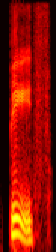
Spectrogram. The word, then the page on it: beef: American English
